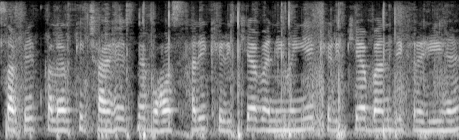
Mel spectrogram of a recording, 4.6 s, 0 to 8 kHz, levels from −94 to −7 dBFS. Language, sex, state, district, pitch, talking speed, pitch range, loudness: Hindi, female, Chhattisgarh, Balrampur, 215 Hz, 220 wpm, 210-230 Hz, -20 LUFS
